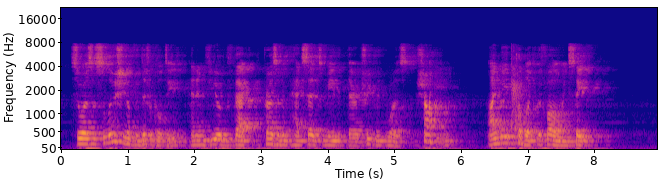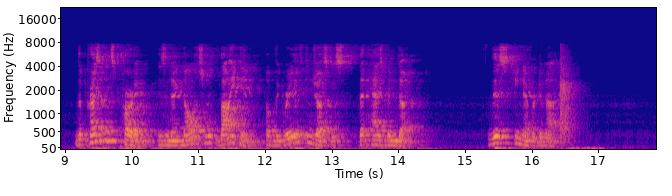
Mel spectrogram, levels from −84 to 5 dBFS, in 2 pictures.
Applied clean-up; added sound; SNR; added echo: neural separator model SepFormer DNS4.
